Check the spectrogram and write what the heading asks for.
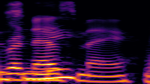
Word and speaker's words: Renesmee: Renesmee. – Renesmee. – Renesmee. – Thank you. That's the next one. Number nine is Renesmee.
